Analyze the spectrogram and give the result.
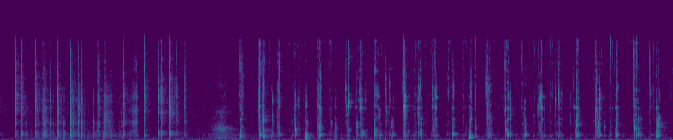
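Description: Long painted nails tap rapidly on a small, hollow, clear plastic toy fishbowl with a lime-green plastic lid and small plastic toy fish inside, held in both hands. The result is a quick, uneven run of dry, bright ticking clicks with almost no low end and no ring, broken by a brief soft rustle near the two-second mark.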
